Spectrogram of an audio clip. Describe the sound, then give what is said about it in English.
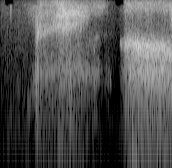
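A deep breath drawn in: a long, airy, hissing inhale. After a short pause there is another strong rush of breath. “I just took a deep breath in.”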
